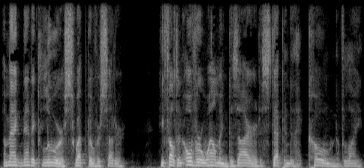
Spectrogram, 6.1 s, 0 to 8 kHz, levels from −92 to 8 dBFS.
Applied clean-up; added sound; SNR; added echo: none; none; none; none.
